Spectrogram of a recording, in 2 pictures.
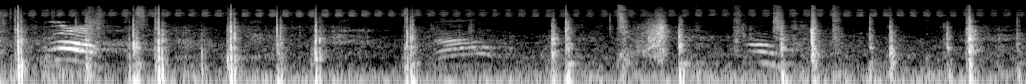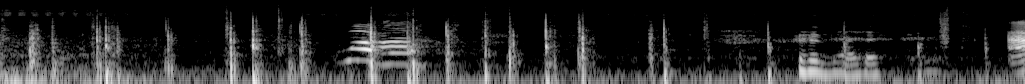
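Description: A basketball bouncing on a concrete driveway as it is dribbled, a quick, irregular run of sharp bounces, with boys' short shouts and exclamations over it.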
